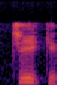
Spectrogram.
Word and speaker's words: 地域: 반드시 익기로 발음하셔야 돼요. 액기로 발음하시면 안 됩니다. 찌액기가 아닙니다. 찌익기 발음 조심하세요.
